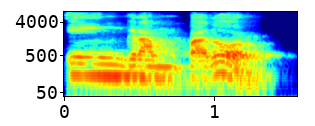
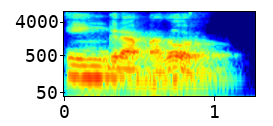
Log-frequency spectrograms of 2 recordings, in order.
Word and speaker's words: engrapador: Por ejemplo, es incorrecto decir engrampador, cuando lo correcto es decir engrapador.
